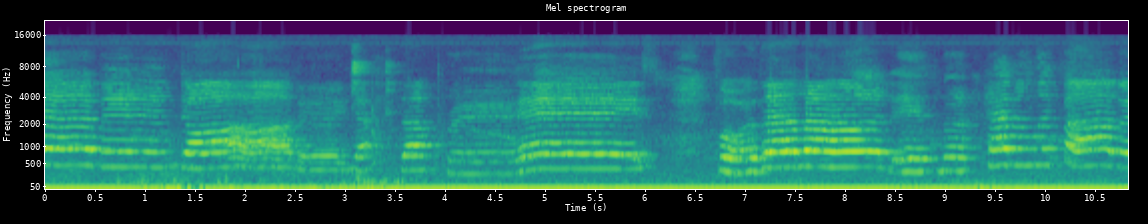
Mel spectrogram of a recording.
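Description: A young girl singing a praise song to herself, in several long phrases of held, sliding notes with short breaks between them.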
